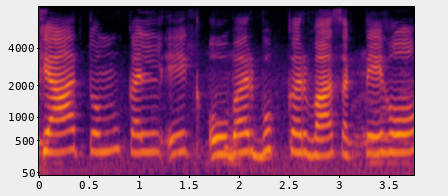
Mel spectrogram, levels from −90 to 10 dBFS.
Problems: constant background noise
